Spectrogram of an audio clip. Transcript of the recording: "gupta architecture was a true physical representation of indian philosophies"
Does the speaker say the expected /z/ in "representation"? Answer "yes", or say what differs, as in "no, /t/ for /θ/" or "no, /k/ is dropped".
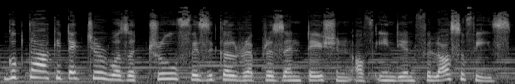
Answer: yes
